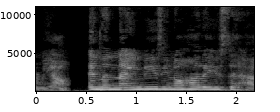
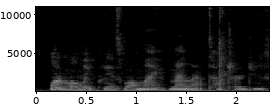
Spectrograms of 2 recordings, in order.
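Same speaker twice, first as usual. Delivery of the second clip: whispering; 9 dB quieter than usual. Real, not acted. Waiting while the laptop charges.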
